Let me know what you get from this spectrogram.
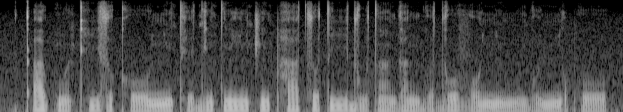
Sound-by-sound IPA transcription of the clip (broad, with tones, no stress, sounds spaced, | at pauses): kʼ a˦ kʷ ã˨ kʰ i˦˨ z ʊ˦ kʰ oː˨ ɲ ĩ˨ tʰ ɪ˨ d ĩ˦ t ĩ˦ j ĩ˦ t͡ʃ ĩ˦ pʰ a˦ t͡s ʊ˦ t iː˦ d uː˨ t ã˨ ɡ a˦˨ ŋ ɡʷ a˨ d oː˦ v ɔ˨ ɲ ĩ˨ ŋ ĩ˨ ɡʷ iː˨ n ɲ ɔ˦ pʰ oː˦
